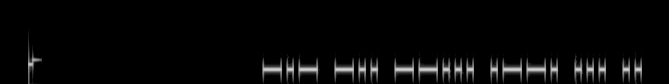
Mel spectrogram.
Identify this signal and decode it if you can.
Morse code, heard as a keyed tone, about 21 wpm, 700 Hz. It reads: KD7PSI
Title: USA Call Signs - 6 Characters - 20wpm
